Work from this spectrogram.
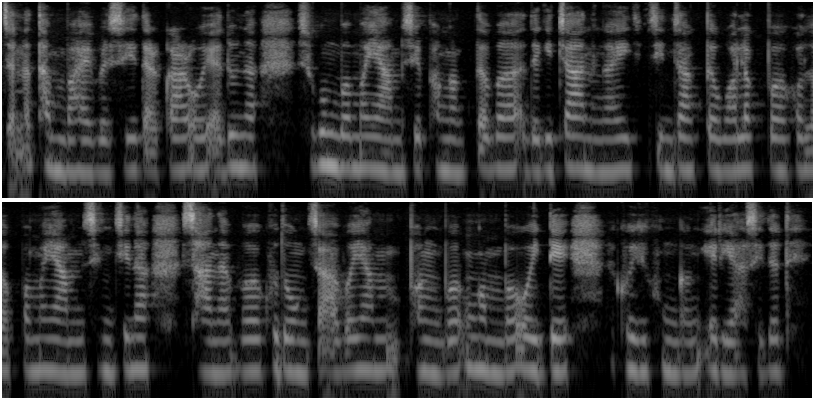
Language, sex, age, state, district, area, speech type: Manipuri, female, 18-30, Manipur, Bishnupur, rural, spontaneous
